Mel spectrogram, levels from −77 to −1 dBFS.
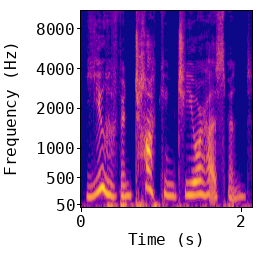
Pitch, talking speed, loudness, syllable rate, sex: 210 Hz, 195 wpm, -18 LUFS, 4.5 syllables/s, female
